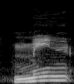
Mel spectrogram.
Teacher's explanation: After the noon sakin there is ain, we make izhar halaki, the clear sound of noon.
